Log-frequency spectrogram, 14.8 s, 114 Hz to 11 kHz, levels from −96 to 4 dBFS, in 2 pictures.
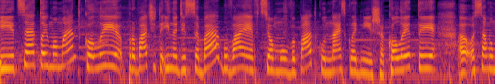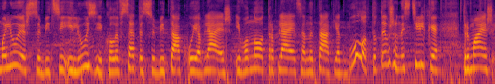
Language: Ukrainian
